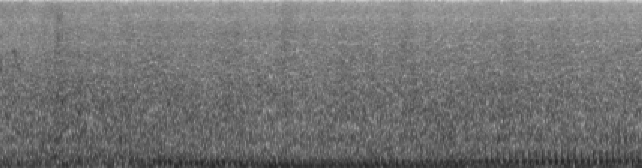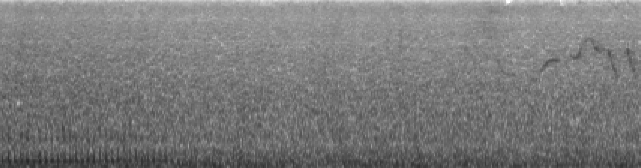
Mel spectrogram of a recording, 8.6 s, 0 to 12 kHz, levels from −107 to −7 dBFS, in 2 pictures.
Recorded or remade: recorded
